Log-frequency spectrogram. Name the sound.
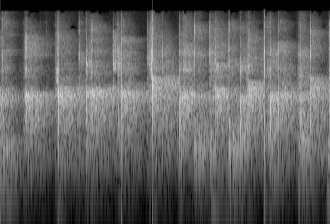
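applause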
